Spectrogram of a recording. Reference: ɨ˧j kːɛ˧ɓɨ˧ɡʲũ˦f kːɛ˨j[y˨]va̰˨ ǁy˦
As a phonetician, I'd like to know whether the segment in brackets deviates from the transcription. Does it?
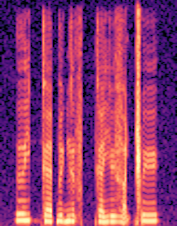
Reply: no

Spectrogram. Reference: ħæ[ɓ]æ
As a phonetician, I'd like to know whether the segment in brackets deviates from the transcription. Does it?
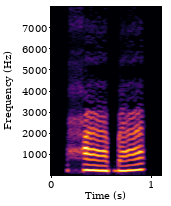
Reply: no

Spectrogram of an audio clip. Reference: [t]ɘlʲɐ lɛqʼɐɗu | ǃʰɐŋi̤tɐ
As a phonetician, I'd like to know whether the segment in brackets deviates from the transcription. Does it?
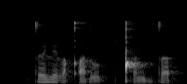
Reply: no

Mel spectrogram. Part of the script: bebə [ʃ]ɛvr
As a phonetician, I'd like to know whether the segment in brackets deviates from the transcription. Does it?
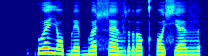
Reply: yes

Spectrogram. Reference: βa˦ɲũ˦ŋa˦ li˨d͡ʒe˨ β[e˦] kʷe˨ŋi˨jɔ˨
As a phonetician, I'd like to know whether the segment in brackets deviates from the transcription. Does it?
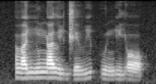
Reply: yes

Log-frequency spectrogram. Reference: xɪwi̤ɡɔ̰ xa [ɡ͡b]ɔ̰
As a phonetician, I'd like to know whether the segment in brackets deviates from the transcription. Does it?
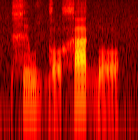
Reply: no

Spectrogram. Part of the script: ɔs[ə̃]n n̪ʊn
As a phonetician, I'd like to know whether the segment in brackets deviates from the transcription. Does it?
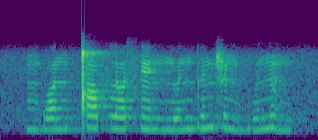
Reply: yes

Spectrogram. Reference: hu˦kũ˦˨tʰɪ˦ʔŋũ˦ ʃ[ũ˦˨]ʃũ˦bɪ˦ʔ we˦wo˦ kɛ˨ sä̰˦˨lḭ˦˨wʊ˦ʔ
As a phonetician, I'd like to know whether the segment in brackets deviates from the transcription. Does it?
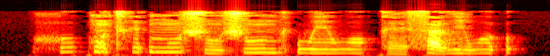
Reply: yes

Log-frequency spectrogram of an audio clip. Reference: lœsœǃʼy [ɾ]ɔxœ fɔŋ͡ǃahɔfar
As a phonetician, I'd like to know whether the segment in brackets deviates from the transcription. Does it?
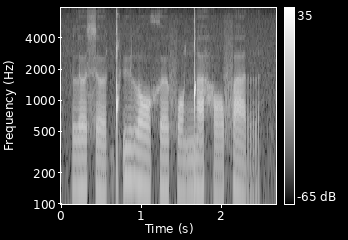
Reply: yes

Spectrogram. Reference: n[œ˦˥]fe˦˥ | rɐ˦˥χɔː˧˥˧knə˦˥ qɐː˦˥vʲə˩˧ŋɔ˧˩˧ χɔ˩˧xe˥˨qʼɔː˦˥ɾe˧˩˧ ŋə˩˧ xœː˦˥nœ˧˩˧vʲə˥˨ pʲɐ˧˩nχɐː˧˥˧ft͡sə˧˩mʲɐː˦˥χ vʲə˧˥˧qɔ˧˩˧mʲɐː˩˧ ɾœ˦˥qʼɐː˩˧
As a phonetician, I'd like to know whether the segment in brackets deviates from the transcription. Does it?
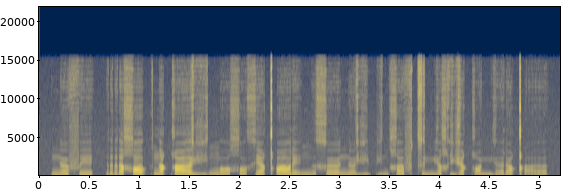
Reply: no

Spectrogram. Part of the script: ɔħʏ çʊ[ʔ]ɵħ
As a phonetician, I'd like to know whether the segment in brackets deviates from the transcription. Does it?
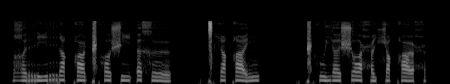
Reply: yes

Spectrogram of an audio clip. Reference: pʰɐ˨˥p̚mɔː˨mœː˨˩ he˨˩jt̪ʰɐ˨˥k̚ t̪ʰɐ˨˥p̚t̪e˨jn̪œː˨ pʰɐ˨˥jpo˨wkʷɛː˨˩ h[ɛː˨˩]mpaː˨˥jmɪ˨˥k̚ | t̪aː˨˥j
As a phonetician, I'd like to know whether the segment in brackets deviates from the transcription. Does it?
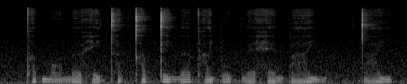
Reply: no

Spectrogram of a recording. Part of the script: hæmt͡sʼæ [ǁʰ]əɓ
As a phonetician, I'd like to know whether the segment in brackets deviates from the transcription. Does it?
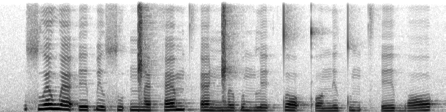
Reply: yes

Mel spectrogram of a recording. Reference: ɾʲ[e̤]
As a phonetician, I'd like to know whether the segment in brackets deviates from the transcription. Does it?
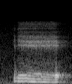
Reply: no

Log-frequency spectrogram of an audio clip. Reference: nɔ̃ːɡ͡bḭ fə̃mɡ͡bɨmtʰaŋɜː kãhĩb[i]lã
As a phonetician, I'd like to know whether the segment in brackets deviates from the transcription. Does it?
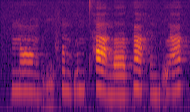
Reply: yes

